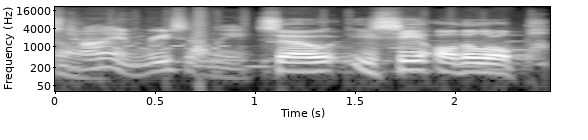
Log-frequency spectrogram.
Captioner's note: graphic whooshing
